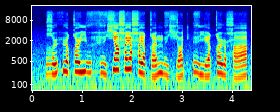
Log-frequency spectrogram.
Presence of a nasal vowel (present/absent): absent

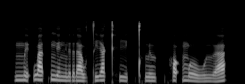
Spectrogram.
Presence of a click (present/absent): absent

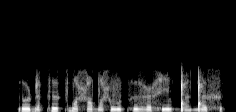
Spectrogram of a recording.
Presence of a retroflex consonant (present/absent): present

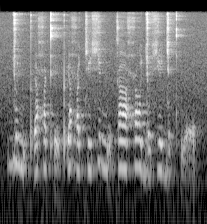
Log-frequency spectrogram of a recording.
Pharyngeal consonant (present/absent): present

